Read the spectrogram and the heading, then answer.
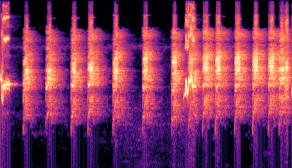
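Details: Sooty-headed bulbul in full voice, meant to provoke rival birds into answering; grating bursts start slow, then speed into a dense run of rough notes toward the end.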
